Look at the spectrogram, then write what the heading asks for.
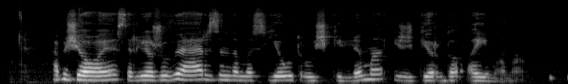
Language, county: Lithuanian, Alytus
